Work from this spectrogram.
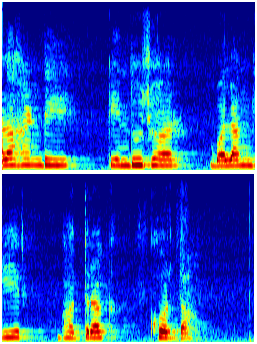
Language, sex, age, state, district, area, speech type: Odia, female, 18-30, Odisha, Kalahandi, rural, spontaneous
